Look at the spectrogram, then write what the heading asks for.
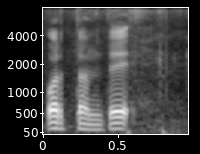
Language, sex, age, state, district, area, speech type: Sanskrit, male, 18-30, Karnataka, Bangalore Rural, urban, spontaneous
